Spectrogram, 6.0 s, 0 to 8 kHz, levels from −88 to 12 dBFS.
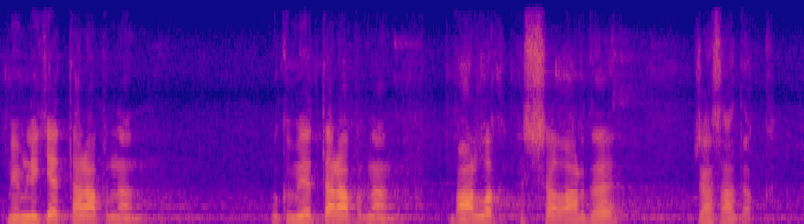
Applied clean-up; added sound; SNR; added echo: none; none; none; none.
